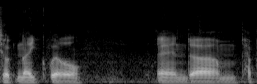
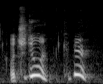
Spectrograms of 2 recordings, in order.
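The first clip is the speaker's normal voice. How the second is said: talking to a dog; 10 dB louder than usual. Real, not acted. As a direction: squeal it at the pet. High voice to dog.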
